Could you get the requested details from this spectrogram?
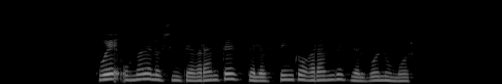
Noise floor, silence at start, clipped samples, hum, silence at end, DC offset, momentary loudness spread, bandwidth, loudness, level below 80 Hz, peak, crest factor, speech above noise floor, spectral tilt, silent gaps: -84 dBFS; 1 s; under 0.1%; none; 0.9 s; under 0.1%; 7 LU; 13.5 kHz; -41 LUFS; -86 dBFS; -24 dBFS; 18 dB; 44 dB; -8.5 dB/octave; none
